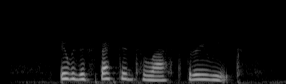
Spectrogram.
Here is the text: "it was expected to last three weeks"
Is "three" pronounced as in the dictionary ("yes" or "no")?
yes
